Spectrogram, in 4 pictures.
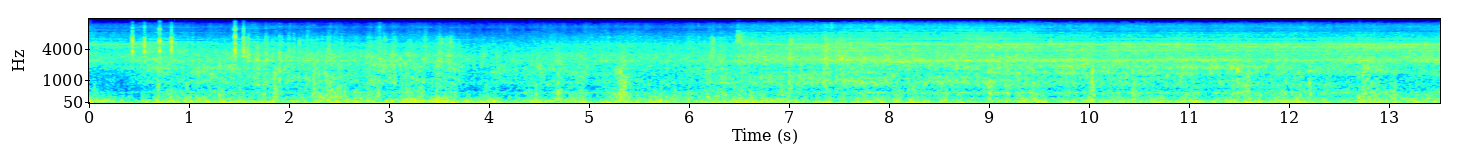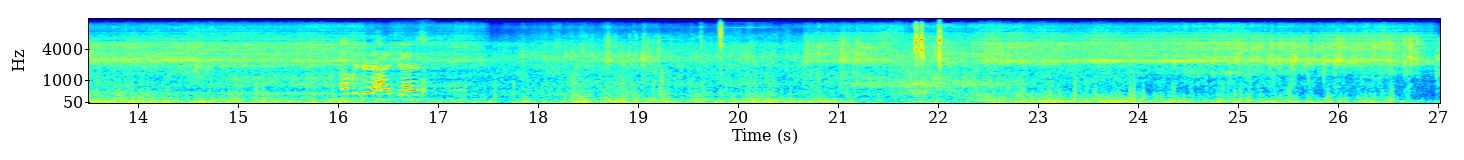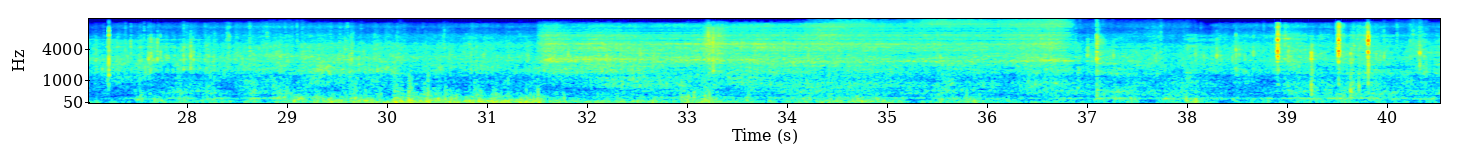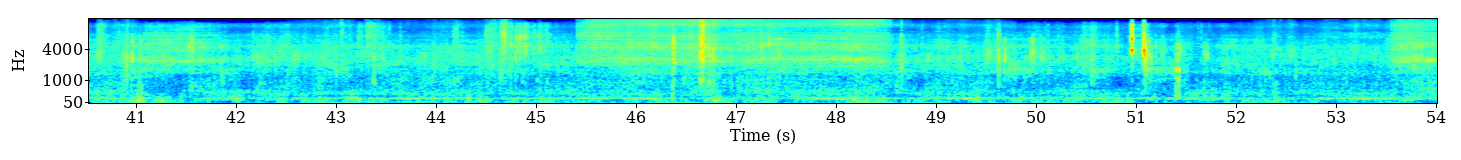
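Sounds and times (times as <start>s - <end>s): bike clicks and knocks: 0.0s - 16.6s, 17.8s - 54.0s
bike tyre noise: 0.0s - 54.0s
wind rumble on microphone: 0.0s - 54.0s.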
